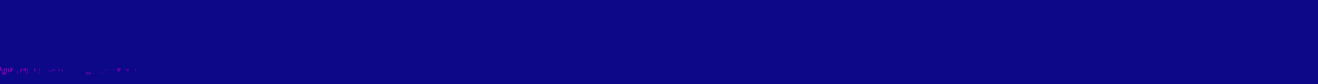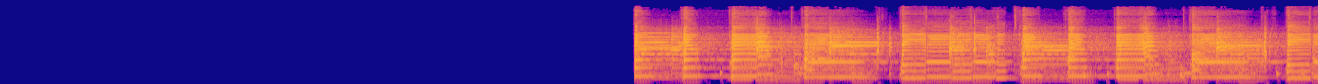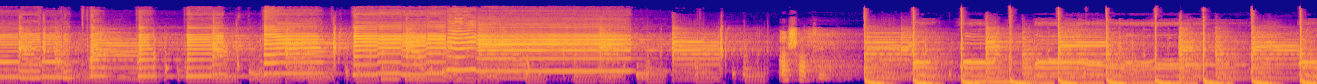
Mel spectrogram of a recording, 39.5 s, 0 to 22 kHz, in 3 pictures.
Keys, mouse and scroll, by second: 1.9 click, 3.5 middle click, 3.5-4.0 scroll down 4, 4.2-5.0 scroll up 11, 4.5 middle click, 5.1 middle click, 5.9 click, 8.5 scroll up 3, 8.7 middle click, 9.6 scroll down 3, 9.9 middle click, 10.3 scroll up 1, 11.2 scroll up 3, 11.4 middle click, 12.0 click, 14.6 click, 15.8 scroll up 1, 16.1 middle click, 16.8 click, 17.4 click, 19.9 middle click, 20.8 scroll up 2, 21.2 click, 25.2-26.4 scroll down 11, 25.4 middle click, 26.0 middle click, 26.5 middle click, 26.9-27.5 scroll up 6, 29.4 click, 30.2 KP_1, 30.6 scroll up 3, 31.4 click, 32.4-33.2 scroll down 8, 32.6 middle click, 33.6 click, 34.4 click, 35.0-35.4 scroll up 5, 35.4 middle click, 35.8 scroll down 3, 36.4 shift+a, 39.2 scroll up 6, 39.4 middle click.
